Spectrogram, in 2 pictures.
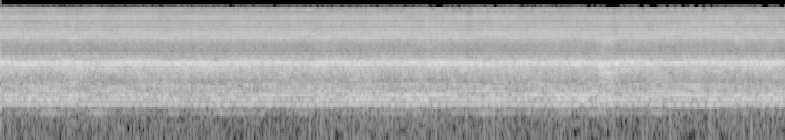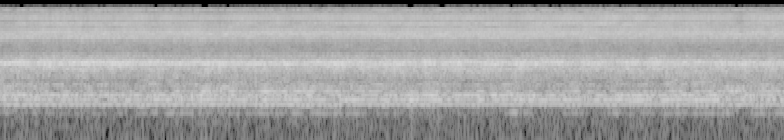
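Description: Foredom bench lathe running a core drill that grinds a hard stone into a sphere: a steady whir with hiss, played back at triple speed.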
